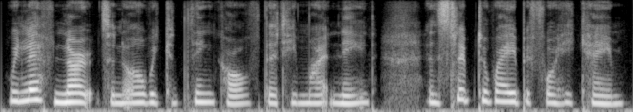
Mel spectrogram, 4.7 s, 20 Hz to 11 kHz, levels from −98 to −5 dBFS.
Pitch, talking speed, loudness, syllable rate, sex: 215 Hz, 240 wpm, -21 LUFS, 5.7 syllables/s, female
